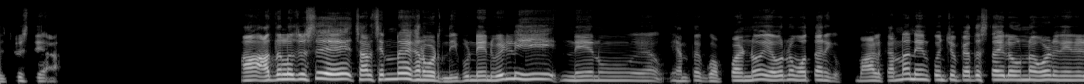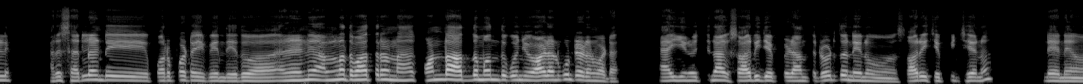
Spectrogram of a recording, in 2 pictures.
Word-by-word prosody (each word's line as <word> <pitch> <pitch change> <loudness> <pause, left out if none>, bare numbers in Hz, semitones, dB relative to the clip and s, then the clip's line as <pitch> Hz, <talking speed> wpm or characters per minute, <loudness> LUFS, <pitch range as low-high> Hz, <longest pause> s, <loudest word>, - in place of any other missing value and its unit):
చూస్తే 155 -2 -8
ఆహ్ - - -14 1.9
ఆ! - - +5 0.2
అద్దంలో 235 +4 +5
చూస్తే 240 +4 +1 0.4
చాలా 220 0 +3
చిన్నగా 250 +3 +3
కనపడుతుంది. 190 -9 +1
ఇప్పుడు 190 +3 -5
నేను 195 -1 +1
వెళ్ళీ, 255 +1 +1 0.5
నేనూ 190 0 -3 0.4
యవ్ 165 -5 -10 0.2
ఎంత 160 +3 -11 0.2
గొప్పాడినో, 185 - -3
ఎవరినో 210 +2 -1
మొత్తానికి. 195 -5 -3 0.3
వాళ్ళ 175 0 -1
కన్నా 200 +6 -2
నేను 230 -1 0
కొంచం 210 0 -3
పెద్ద 200 +1 -2
స్థాయిలో 210 -1 +1
ఉన్నా 205 0 -1
గూడా 210 0 0
నేనెళ్ళి 195 0 -2 0.4
"అరె 180 +3 -3
సర్లేండీ 200 +2 0 0.4
పొరపాటైపోయిందేదో" 170 -3 -2
ఆహ్, 160 +1 -1
అనని 190 +4 +2
అన్నంత 215 +2 +2
మాత్రాన 220 -2 +2 0.3
'కొండ 210 +3 +1 0.2
అర్ధమందు 215 +1 +1
కొంచెం,' 200 -1 0
వాడనుకుంటాడనమాట, 200 -5 +2 0.5
ఆ! - - 0
"ఈయనొచ్చి 180 0 -4
నాకు 185 -5 0
సారీ 185 +2 +2
జెప్పాడు. 175 -1 -2
అంతటోడితో 190 +6 -3
నేను 170 -2 -1 0.3
సారీ 175 +3 +1
చెప్పించ్చాను. 170 +4 -4 0.6
నేనూ 160 -2 0
195 Hz, 130 wpm, -23 LUFS, 175-215 Hz, 1.9 s, ఆ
